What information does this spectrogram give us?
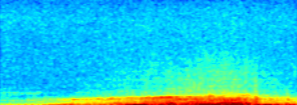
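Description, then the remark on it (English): A duty car's engine revs, its low rumble swelling louder as it accelerates, with no voices over it. “I've got the duty car out front, sir.”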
